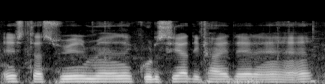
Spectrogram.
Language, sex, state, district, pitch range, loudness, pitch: Hindi, male, Assam, Kamrup Metropolitan, 120-130 Hz, -14 LUFS, 125 Hz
